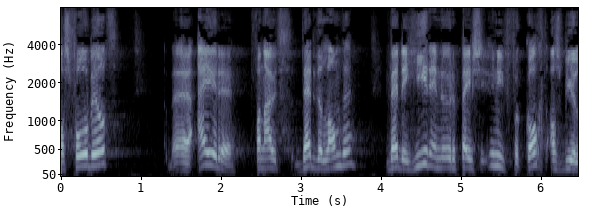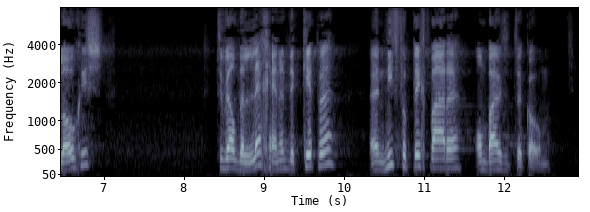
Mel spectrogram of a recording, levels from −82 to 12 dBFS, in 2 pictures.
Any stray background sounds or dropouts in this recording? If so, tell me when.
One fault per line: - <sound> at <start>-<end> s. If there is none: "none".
none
